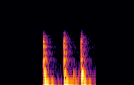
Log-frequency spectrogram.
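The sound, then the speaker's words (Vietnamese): Three knocks on a room door in quick succession, each a firm, low, hollow thud with a short decay, spaced evenly and heard alone against silence. “Tiếng gõ cửa phòng vang lên.”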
